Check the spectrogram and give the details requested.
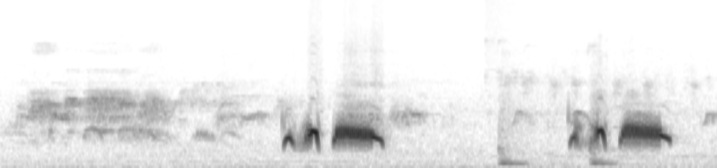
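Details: Spotted dove calling as a lure to provoke other doves to sing; loud phrase given twice, each a quick double coo then a long buzzy sustained note, with softer distant cooing at the start and a brief low thump.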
